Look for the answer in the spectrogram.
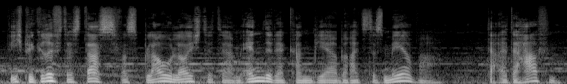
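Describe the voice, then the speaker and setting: Deep-voiced, world-weary refugee played by a man. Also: lively intonation, music in the background, natural voice. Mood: reflective, wistful. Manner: conversational, deliberate pauses, shifting between emphatic and hushed. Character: world-weary refugee man in 1940 France, confiding his story. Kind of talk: dramatic first-person monologue, literary audio drama.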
